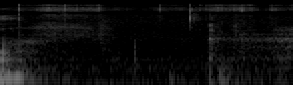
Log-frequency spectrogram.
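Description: A few faint, light clicks of a steel crochet hook working fine thread, scattered through a quiet stretch.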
